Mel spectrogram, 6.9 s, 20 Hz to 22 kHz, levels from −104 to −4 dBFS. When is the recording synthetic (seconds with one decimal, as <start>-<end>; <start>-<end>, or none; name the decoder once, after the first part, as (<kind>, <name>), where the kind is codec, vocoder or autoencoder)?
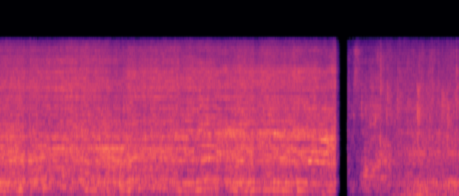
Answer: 2.7-3.5 (codec, SNAC); 4.4-5.7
